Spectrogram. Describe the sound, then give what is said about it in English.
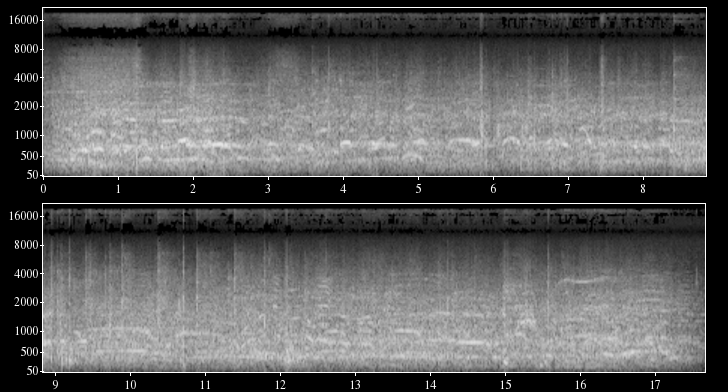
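A large protest crowd outside the Greek Parliament building in Athens makes a dense, loud, unbroken roar of many voices, steady throughout with no pauses. “riot police firing tear gas to break up the crowds. Thousands of people are protesting new cost-cutting measures. No injuries or arrests have been reported. Here's the sound outside the Greek Parliament building in Athens.”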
